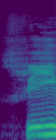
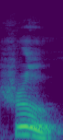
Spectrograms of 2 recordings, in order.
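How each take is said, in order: First: The syllable is said with an 'ee' vowel. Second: The syllable is said with an 'oo' vowel. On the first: The speaker calls it wrong. "শ্রী বলবো না" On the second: The speaker calls it right.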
